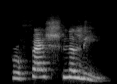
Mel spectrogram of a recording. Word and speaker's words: professionally: musically it's musically okay professionally a sound is not there okay Shani are going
